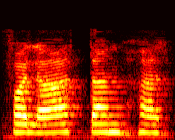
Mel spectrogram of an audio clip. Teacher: یہاں پہ نون کا غنہ نہیں کرنا, اظہار ہلکی کرنا ہے کیونکہ آگے حروف ہلکی میں سے ہا آ رہا ہے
